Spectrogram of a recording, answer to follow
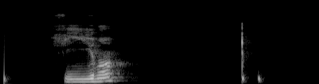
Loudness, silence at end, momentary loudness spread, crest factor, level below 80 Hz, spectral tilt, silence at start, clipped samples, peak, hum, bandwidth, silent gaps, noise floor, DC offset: -26 LUFS; 0.6 s; 20 LU; 24 dB; -70 dBFS; -6.5 dB/octave; 0.55 s; under 0.1%; -6 dBFS; none; 11.5 kHz; none; -89 dBFS; under 0.1%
